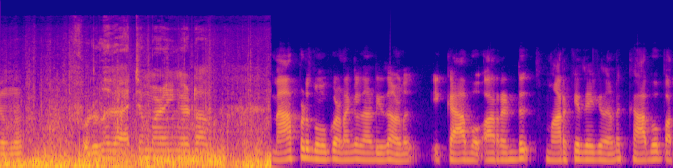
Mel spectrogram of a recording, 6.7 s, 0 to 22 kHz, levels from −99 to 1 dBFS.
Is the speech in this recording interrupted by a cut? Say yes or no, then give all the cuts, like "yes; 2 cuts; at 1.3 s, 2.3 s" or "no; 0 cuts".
yes; 1 cut; at 2.7 s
